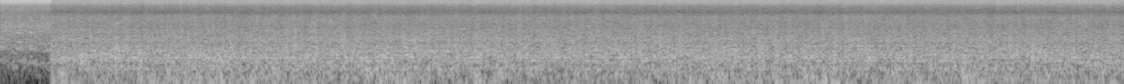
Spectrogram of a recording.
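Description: Steady rushing of a waterfall and creek water, a dense, even noise with a low rumble in it, starting abruptly about half a second in.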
